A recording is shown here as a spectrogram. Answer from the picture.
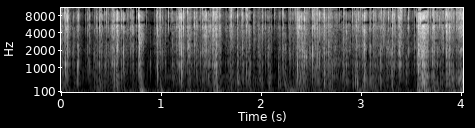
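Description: Clear plastic wrapper crinkling and crackling irregularly as a stack of trading cards is worked out of it by hand, with the sharpest crackle near the end.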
